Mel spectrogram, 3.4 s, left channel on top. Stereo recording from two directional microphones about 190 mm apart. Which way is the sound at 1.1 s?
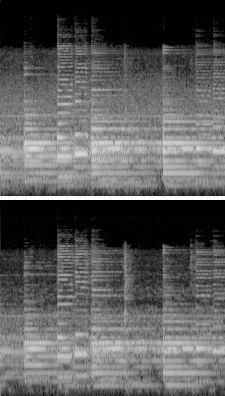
45° left (ahead or behind).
